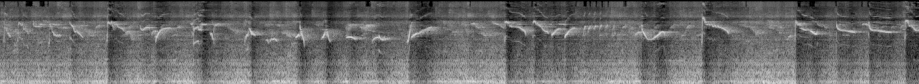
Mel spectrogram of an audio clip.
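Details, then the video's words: White-eyes played as a training sound to get a white-eye singing quickly with open beak: dense overlapping high thin chirps and quick falling and rising whistled notes, over a steady low hum and some traffic-like rumble. "Terapi Pleci Cepat Ngalas Buka Paruh"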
